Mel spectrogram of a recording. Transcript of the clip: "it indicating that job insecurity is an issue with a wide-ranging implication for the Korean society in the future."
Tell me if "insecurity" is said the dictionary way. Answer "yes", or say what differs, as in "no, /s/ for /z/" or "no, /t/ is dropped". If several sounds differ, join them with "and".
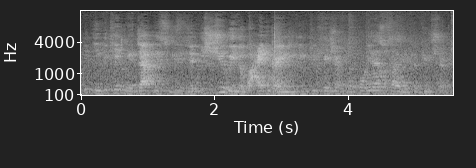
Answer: no, /n/ is dropped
